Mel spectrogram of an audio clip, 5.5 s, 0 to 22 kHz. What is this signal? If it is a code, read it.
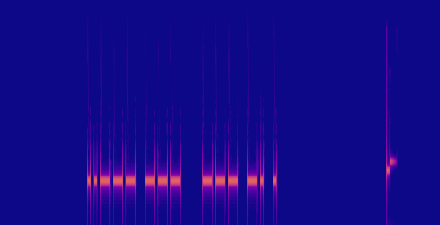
Morse code, heard as a keyed tone, about 30 wpm, 700 Hz. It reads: 2O ONE
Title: Winter Field Day Exchanges Encore 30wpm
